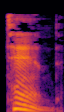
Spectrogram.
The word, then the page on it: tanned: British English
